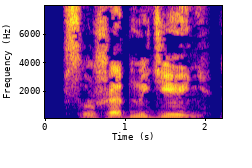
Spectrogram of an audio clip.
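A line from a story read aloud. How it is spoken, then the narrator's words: Angry. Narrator (Russian): злобно заговорил Римский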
